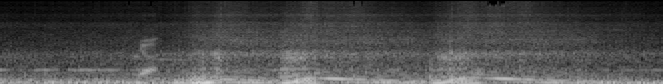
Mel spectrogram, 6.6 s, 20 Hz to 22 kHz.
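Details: Yamaha Sniper 155 that was submerged in a flood and would not start, after repair and check-engine reset: a few clean revs rise and drop back quickly to a steady idle with no misses or rattles; it starts first try.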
